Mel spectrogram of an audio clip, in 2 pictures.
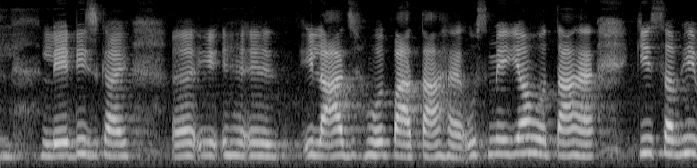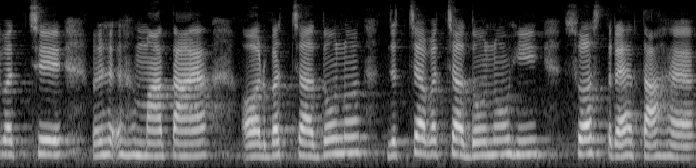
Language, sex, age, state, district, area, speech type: Hindi, female, 18-30, Bihar, Samastipur, rural, spontaneous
